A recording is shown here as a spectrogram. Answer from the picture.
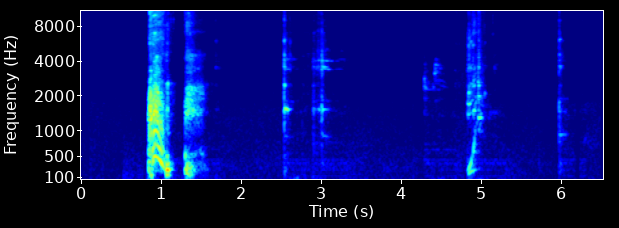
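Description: A man coughs twice about a second in, the first cough loud with a sharply falling pitch. A few faint clicks follow, then another short cough near the end.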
